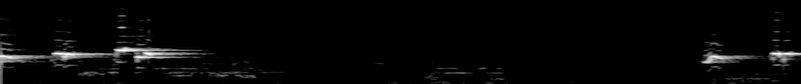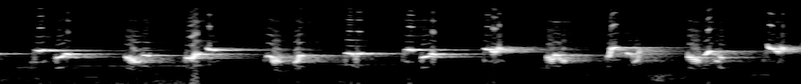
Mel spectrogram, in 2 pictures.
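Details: A few whistled notes from a yellow-vented bulbul, then a pause of over two seconds, then a fast unbroken run of bright, slurred whistles that builds steadily louder. This is its energetic, continuous long-phrased singing.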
